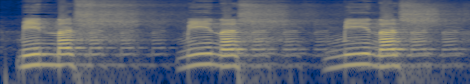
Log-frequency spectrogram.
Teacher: آگے میم ہونٹوں سے، نون منہ کے اگلے حصے سے، شین تشدید ہے تو نون کو شین میں داخل کریں گے، دو حروف کا ٹائم زور اور سختی سے پڑھیں گے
